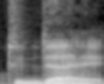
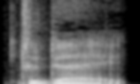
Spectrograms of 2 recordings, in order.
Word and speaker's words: today: is pronounced as today kindly do not stress on o and make it sound like double o the phonetic symbols for today clearly show that today is not pronounced as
